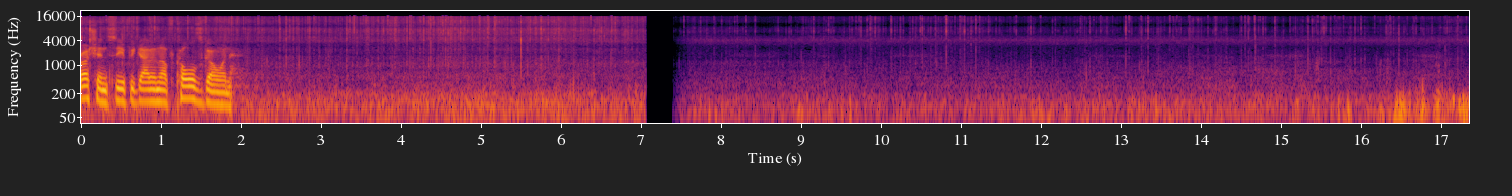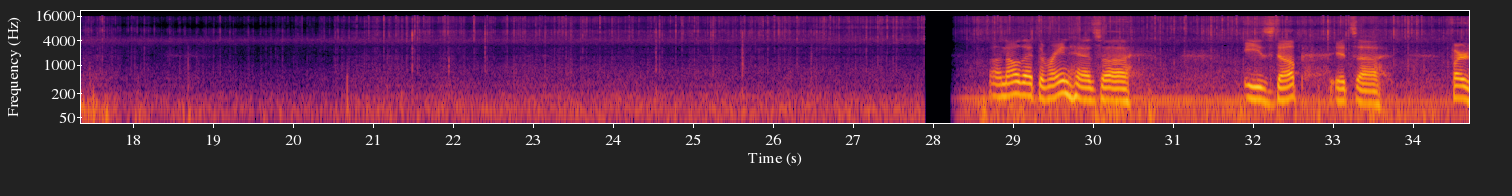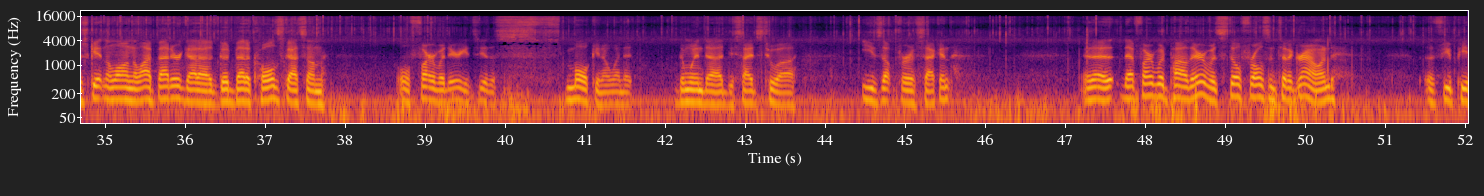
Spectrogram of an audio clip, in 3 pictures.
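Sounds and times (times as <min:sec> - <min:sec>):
wood fire crackling: 0:00.0 - 0:52.0
low rumble: 0:28.3 - 0:34.5, 0:37.1 - 0:42.2.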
